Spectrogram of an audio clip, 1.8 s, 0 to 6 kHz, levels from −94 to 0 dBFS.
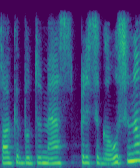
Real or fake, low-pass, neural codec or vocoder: fake; 5.4 kHz; codec, 16 kHz, 0.9 kbps, LongCat-Audio-Codec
